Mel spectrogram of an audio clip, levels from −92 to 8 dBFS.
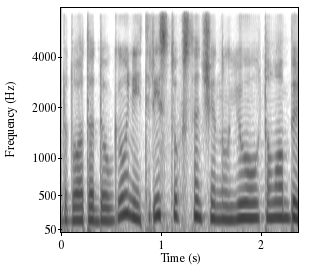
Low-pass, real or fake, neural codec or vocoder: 7.2 kHz; fake; codec, 16 kHz, about 1 kbps, DyCAST, with the encoder's durations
